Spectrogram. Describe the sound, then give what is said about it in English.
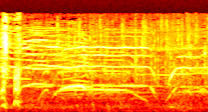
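At a Feds Wish event, participants from federal agencies other than OPM and USDA scream and cheer when asked to: a small audience with sustained, high-pitched whoops that rise and fall over a murmur of other voices, lasting a couple of seconds before tapering off. “If you're from another agency other than OPM and USDA, can you, like, scream, raise your hand?”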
